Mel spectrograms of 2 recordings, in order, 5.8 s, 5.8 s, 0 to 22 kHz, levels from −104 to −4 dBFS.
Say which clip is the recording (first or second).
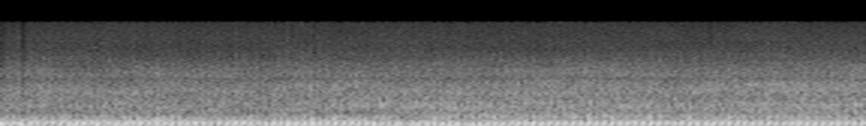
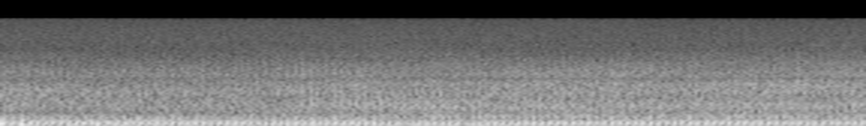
second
